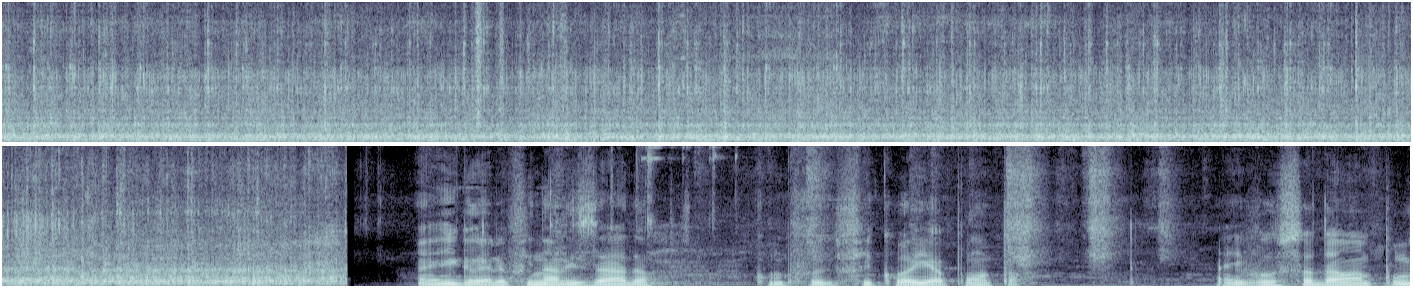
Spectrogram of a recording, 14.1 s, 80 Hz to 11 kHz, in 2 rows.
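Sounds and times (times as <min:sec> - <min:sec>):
drill press running: 0:00.0 - 0:08.8.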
